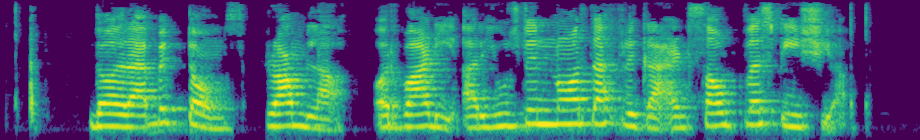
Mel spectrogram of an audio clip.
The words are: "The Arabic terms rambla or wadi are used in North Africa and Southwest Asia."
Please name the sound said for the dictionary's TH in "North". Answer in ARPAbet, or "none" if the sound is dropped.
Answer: T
